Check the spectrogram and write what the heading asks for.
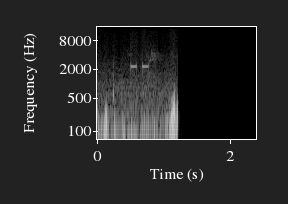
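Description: Two short high beeps among a few dull low thumps, then the sound cuts out completely, dropping to dead silence, a little over a second in.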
